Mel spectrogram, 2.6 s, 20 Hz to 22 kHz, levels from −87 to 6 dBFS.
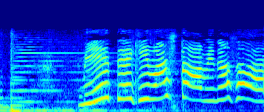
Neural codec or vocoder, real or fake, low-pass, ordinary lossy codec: none; real; none; none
